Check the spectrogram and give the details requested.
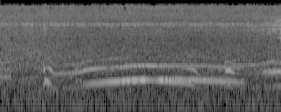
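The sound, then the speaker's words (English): Long, drawn-out moaning wails of wedge-tailed shearwaters, rising and falling slowly in pitch like an eerie siren, steady, with no one talking. “Wedge tailed shearwater tragedy”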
